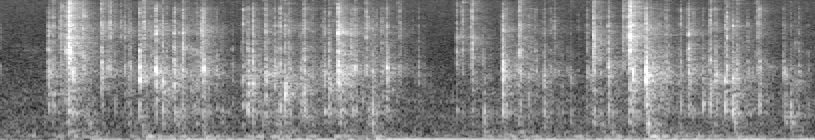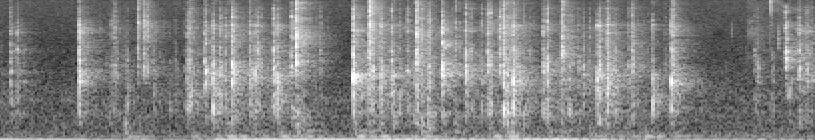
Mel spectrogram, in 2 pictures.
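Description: Typing on a computer keyboard: a quick, irregular run of keystrokes as a sentence is typed, with a brief pause a little past the middle.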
